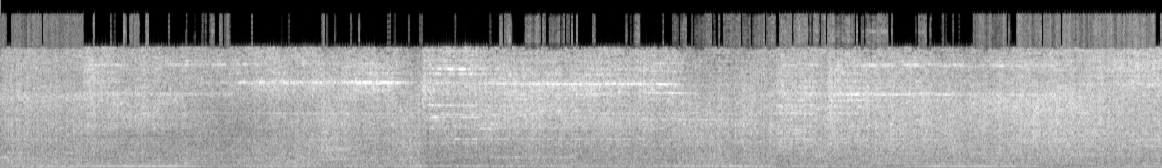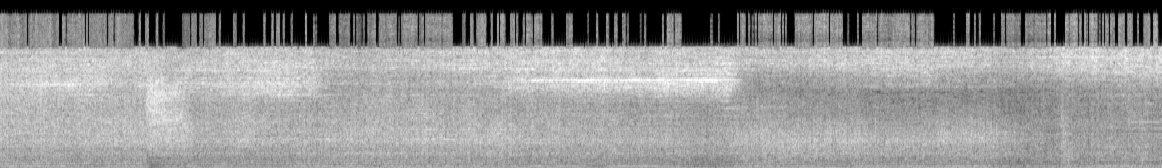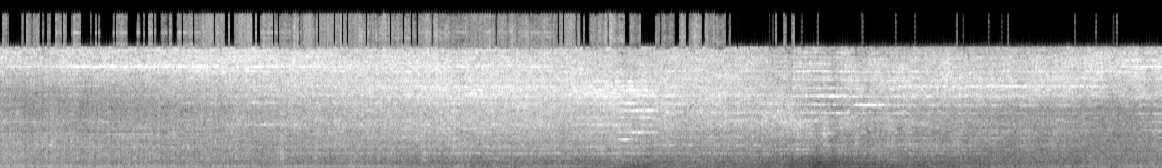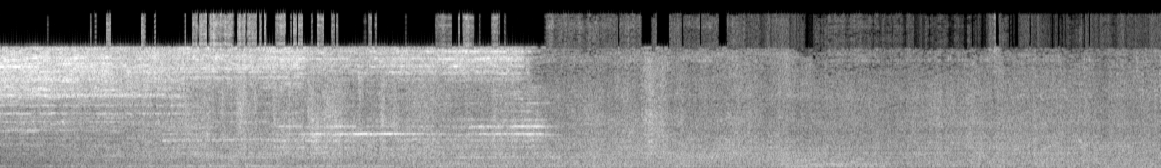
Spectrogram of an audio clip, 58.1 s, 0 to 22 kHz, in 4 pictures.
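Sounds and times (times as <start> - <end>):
train rumbling on rails: 0.0 - 58.0
wheel squeal: 4.0 - 8.4, 28.7 - 50.8
wheels clickety-clack: 26.7 - 36.8.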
